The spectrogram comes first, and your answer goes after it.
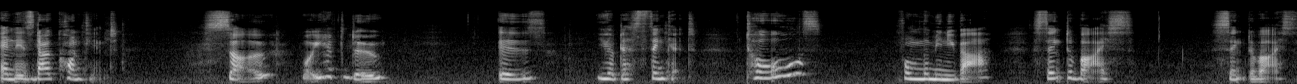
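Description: Slowly and with long, frequent pauses, a woman speaks in a high pitch. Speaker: tutorial presenter. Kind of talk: software tutorial screencast narration. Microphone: phone near.

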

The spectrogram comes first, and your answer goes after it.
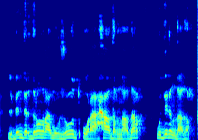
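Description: A man with a Moroccan accent talks at a fairly quick pace in an animated tone. His pitch is fairly high and varies in an ordinary way. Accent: Moroccan Darija. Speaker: political commentator. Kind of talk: mocking political commentary.

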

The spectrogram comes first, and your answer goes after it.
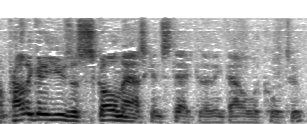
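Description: There is light background noise. A man's pitch swings very widely as he speaks. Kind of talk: tutorial. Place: workshop. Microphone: phone near.

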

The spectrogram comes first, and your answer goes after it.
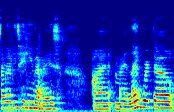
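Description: Light background noise sits under audible room echo as a woman speaks. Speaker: fitness vlogger. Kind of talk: casual vlog chat. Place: bathroom. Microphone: phone near.

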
